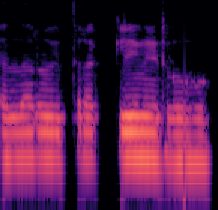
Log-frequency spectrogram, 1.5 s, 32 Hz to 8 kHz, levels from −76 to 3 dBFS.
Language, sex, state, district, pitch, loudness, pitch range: Kannada, male, Karnataka, Belgaum, 125 Hz, -27 LUFS, 120-125 Hz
